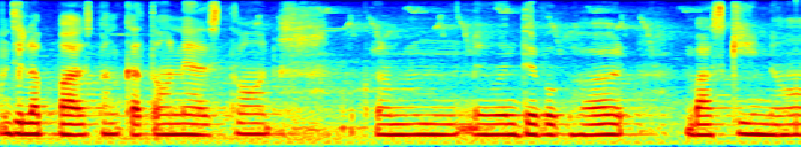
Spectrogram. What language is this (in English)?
Maithili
